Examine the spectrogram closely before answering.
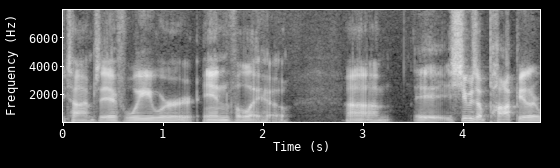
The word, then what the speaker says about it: Vallejo: so did I get Vallejo right is that how you say that I believe you did you got you pronounced the J as an H you're you're right on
